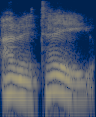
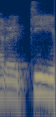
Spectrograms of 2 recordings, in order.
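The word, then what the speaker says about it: ἀρετή: The Greek word arete, or arete in modern pronunciation, it means excellence, but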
